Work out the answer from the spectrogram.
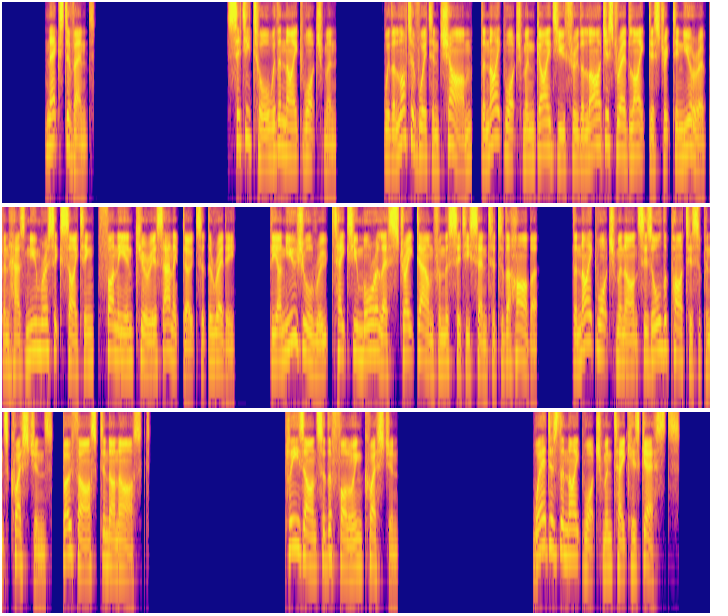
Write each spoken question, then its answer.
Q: Where does the night watchman take his guests?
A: The night watchman leads his guests from the city center to the harbor directly into the largest red light district in Europe.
